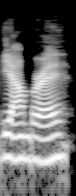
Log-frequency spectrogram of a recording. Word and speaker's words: Guillain-Barré: Guillain-Barré. Guillain-Barré.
